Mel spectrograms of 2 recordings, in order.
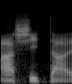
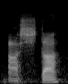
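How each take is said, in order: First: The i after sh is clearly voiced. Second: The i after sh is nearly silent. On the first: The speaker calls it wrong. "instead of ashita" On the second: The speaker calls it right. "he kind of didn't really pronounce the she there"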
